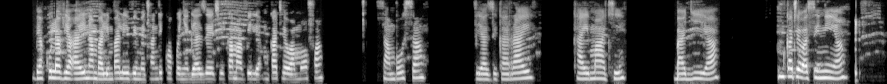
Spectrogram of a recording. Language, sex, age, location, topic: Swahili, female, 25-35, Mombasa, agriculture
